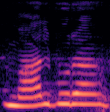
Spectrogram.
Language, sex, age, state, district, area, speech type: Punjabi, male, 18-30, Punjab, Ludhiana, urban, spontaneous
